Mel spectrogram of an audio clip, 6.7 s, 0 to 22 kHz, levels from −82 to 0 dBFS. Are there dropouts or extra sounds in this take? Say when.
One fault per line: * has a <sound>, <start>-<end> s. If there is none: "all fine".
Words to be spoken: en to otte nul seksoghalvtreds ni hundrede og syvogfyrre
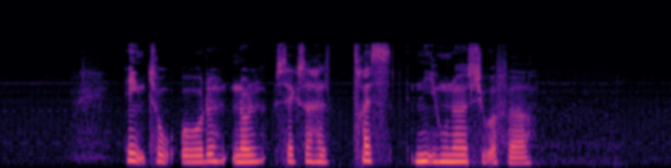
all fine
